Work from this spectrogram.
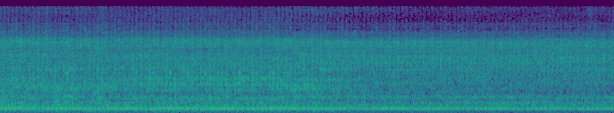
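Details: Diesel engine idles unevenly, its rhythm stumbling about twice a second instead of running smooth: a misfire, diagnosed with a diagnostic computer.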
